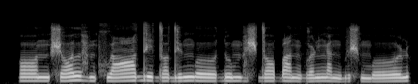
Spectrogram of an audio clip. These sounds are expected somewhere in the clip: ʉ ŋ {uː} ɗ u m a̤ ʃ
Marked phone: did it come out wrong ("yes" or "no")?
yes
